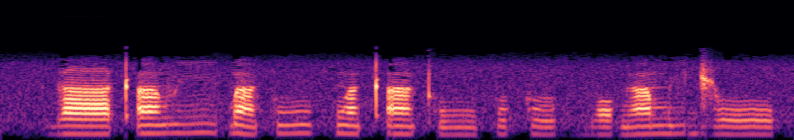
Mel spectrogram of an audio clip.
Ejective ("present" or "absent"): present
